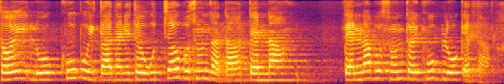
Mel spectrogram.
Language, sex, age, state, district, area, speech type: Goan Konkani, female, 18-30, Goa, Murmgao, urban, spontaneous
